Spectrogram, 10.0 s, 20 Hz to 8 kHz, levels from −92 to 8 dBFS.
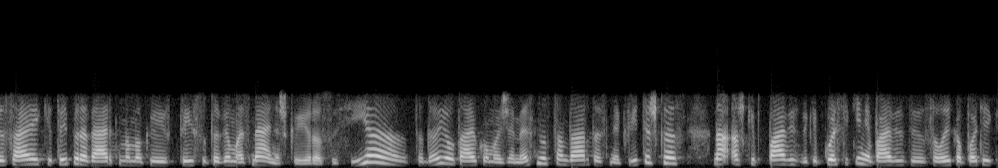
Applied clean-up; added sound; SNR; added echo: none; none; none; none.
